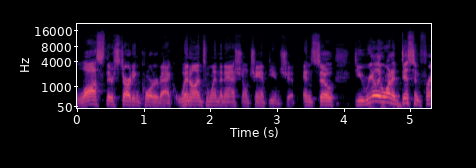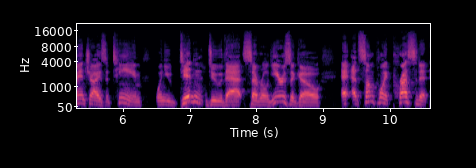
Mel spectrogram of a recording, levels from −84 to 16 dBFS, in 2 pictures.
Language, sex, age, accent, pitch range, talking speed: English, male, 30-49, American, 130-210 Hz, 185 wpm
